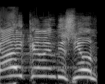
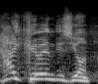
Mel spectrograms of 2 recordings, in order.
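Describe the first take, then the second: First: Much higher, swooning mock delight; gushing churchgoer. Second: Milder gushing. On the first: Preacher mocking a churchgoer thrilled by any sermon, high gushing. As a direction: gush like someone carried away by any sermon. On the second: Retold or imitated. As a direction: toss it off, half-hearted. Same quote repeated.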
